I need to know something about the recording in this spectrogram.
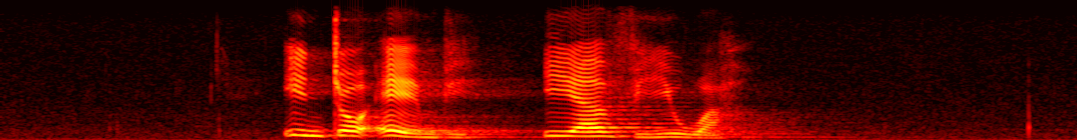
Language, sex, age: Xhosa, female, 24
